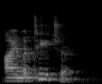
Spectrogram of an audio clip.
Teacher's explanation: the focus is on teacher because that is the main information in the sentence.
